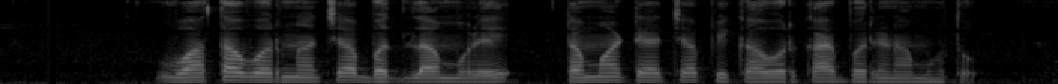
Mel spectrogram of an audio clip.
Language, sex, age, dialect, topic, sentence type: Marathi, male, 25-30, Standard Marathi, agriculture, question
